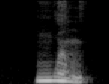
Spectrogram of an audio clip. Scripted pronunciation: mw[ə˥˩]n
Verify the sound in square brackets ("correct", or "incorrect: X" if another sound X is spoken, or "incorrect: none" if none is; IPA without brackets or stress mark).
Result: correct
